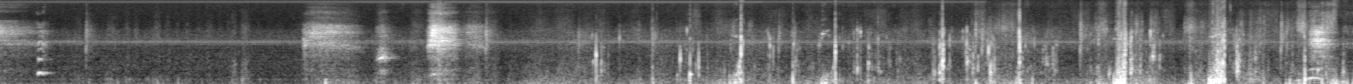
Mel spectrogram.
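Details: Irregular gurgles, pops and low rumbles from an adult's abdomen as gas and fluid move; stomach growling (borborygmi).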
